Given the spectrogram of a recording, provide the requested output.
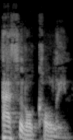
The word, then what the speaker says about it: acetylcholine: chemical in our brain called acetal choline or as some people pronounce it as acial choline this is a memory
